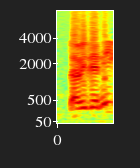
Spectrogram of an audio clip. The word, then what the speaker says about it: Lavillenie: Oye, José Ramón, antes de entrar con el fútbol y cuestiones domésticas, quería preguntarte sobre este francés, Renaud Lavillenie, ¿cómo se dice? Lavillenie, como dices tú, efectivamente, bueno.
